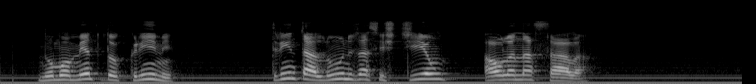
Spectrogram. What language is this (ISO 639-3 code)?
por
